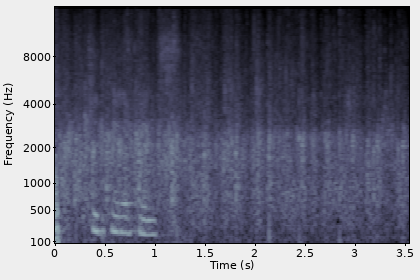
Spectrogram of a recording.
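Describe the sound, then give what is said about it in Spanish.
Steady applause from an audience, a strong round given to the King of Kings: a dense crackle of many hands clapping that holds fairly even throughout, with a few brief voiced tones early on mixed into the clapping. “Él ese fuerte aplauso al Rey de Reyes.”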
